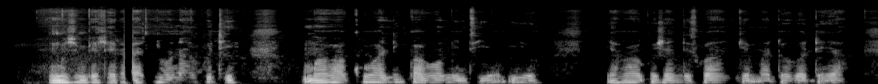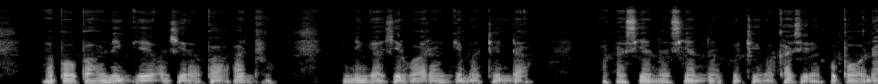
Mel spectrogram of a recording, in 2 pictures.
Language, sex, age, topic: Ndau, male, 25-35, health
